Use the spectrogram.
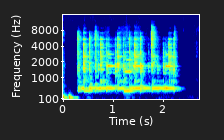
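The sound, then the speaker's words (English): A phone rings with a bright electronic ringtone, a quick run of melodic beeping pulses lasting about two seconds after a soft low thump, then cutting off into silence. “Detective Astrid was shuffling through her file drawer when her phone rang.”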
